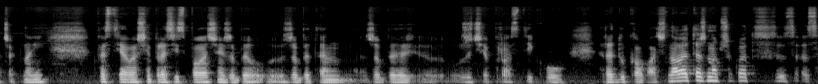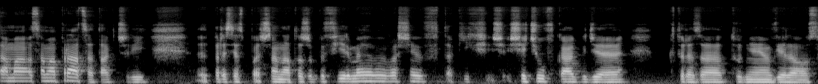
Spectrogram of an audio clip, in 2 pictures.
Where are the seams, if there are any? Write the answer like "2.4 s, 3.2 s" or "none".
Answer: none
